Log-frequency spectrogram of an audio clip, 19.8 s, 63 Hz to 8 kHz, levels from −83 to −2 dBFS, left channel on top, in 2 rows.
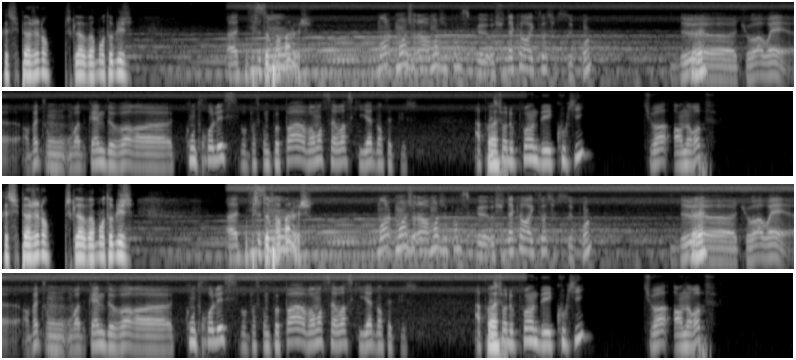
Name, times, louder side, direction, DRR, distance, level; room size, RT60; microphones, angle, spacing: voice 1, 0.0-1.6 3.1-3.8 8.6-8.8 16.0-16.1, right 3 dB, 80° right, 1.1 m, -23 dB
sound 1, 1.4-9.7, left 2 dB, 75° left, 2.8 m, -39 dB
voice 2, 2.8-3.7 4.7-7.4 8.4-15.1 15.8-17.3 17.9-18.8, right 1 dB, 20° right, 1.5 m, -32 dB
sound 2, 2.8-16.5, right 11 dB, 40° right, 5.4 m, -46 dB
head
